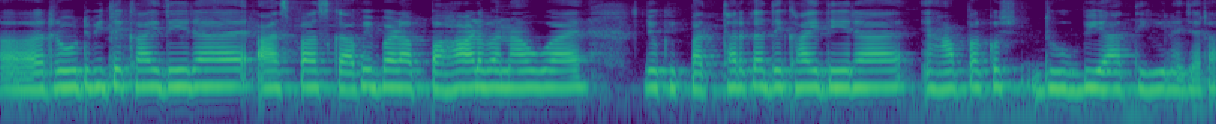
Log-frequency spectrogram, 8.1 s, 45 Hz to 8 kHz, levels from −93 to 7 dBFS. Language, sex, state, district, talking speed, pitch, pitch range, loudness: Hindi, female, Chhattisgarh, Rajnandgaon, 235 wpm, 210 Hz, 205-215 Hz, -28 LUFS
